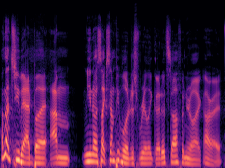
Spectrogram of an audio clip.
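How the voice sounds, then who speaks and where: A man's voice: medium pitch, a little mellow, no room sound. A young man co-hosting a comedy podcast, playful and teasing in casual chat. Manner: playful, teasing, quick to laugh. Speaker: podcast co-host.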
